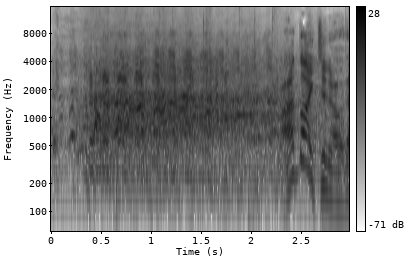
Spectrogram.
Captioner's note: audience laughing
